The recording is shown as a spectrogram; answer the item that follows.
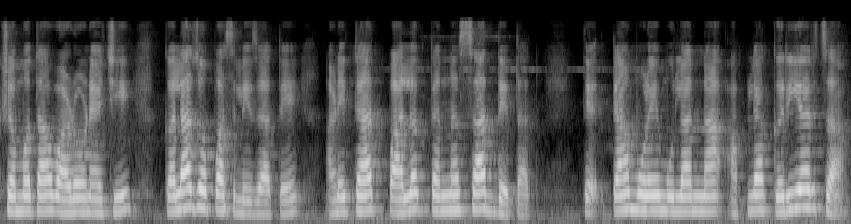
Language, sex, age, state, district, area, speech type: Marathi, female, 45-60, Maharashtra, Osmanabad, rural, spontaneous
